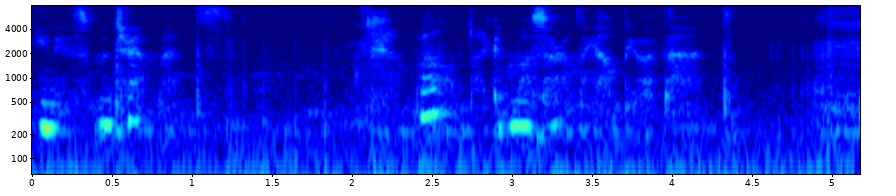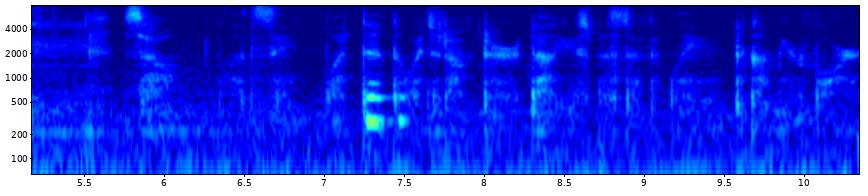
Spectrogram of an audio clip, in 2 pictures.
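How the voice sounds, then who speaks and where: Kindly kit spellcaster played by a woman, high-pitched and whispered, gentle, rambling, welcoming, for fantasy ASMR roleplay. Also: steady tone, normal speed, close to an everyday voice. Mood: musing, helpful. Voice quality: soft, breathy whisper. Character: kindly, chatty cat-like kit spellcaster, musical healer.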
